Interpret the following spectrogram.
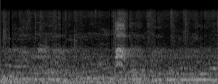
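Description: A crow cawing once, loudly, about two and a half seconds in, over a steady background murmur.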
